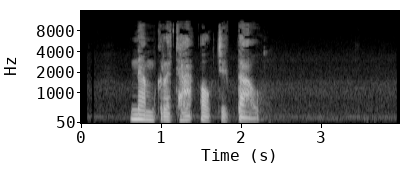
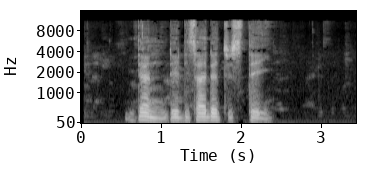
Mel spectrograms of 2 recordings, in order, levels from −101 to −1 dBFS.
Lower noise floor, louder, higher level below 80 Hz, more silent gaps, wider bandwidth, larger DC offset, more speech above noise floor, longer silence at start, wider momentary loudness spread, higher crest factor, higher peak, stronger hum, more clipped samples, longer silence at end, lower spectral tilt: about the same, -67 dBFS vs -66 dBFS; second, -30 LUFS vs -23 LUFS; second, -70 dBFS vs -58 dBFS; neither; about the same, 11 kHz vs 12 kHz; neither; about the same, 38 dB vs 41 dB; about the same, 0.6 s vs 0.55 s; second, 5 LU vs 10 LU; about the same, 24 dB vs 22 dB; second, -10 dBFS vs -6 dBFS; neither; neither; first, 1.75 s vs 1.05 s; first, -5 dB/octave vs -2.5 dB/octave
